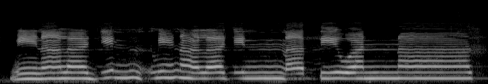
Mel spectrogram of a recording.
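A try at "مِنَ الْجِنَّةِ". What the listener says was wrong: Jangan minale ya, minal. Minal jinnati, minal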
